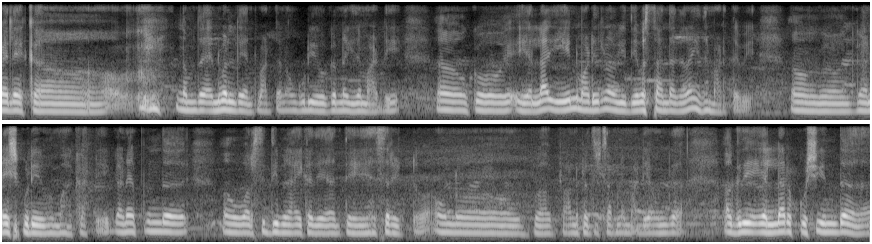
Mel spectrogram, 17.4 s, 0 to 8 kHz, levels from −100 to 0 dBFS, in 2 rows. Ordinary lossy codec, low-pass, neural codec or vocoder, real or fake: none; 7.2 kHz; none; real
